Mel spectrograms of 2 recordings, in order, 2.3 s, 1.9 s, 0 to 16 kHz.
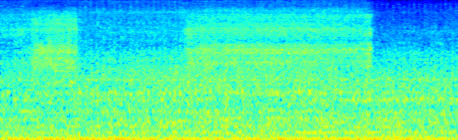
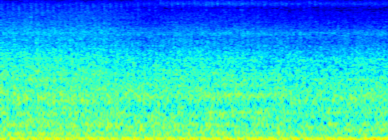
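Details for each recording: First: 1995 Mercedes SL280 with erratic warm idle and hot-start problems. With the vacuum pipe pulled off the top of the intake manifold to induce an air leak, a sharp hiss sounds over the idle and the idle starts to hunt. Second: 1995 Mercedes SL280 (25,000 miles) idling smoothly and evenly after repair of a fuel leak into the intake manifold that was making it run rich, hunt at idle when warm and start poorly hot; steady low drone with no hunting, and it now starts on the button.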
